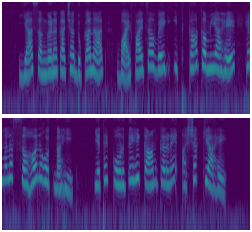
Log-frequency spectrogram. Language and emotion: Marathi, disgusted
